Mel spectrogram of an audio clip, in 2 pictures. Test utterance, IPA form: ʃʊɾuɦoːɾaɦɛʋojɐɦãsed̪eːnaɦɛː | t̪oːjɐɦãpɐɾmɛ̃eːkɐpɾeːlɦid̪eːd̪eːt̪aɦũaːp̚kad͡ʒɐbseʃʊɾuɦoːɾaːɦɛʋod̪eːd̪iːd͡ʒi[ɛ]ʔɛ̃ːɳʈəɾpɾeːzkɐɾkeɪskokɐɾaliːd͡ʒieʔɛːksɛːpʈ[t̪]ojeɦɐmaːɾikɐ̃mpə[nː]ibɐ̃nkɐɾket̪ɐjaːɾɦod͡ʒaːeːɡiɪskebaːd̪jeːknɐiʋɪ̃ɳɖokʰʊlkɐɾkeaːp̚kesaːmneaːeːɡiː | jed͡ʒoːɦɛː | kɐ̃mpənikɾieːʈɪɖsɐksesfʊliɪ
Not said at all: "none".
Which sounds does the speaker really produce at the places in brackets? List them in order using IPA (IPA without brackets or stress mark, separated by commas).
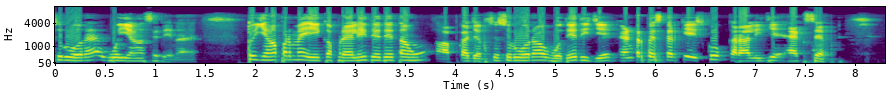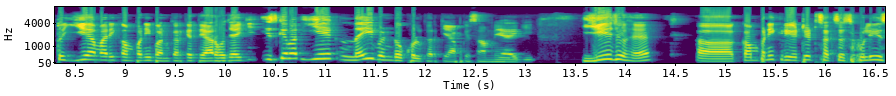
e, t̪, n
